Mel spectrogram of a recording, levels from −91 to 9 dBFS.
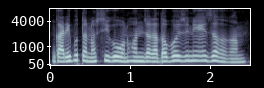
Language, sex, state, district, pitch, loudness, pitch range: Chakma, female, Tripura, Dhalai, 230 Hz, -14 LUFS, 210-250 Hz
